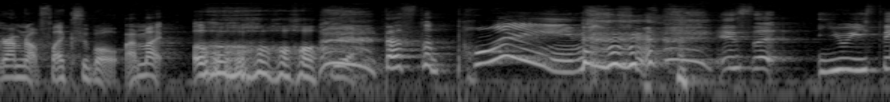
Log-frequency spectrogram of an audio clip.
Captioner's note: chuckles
